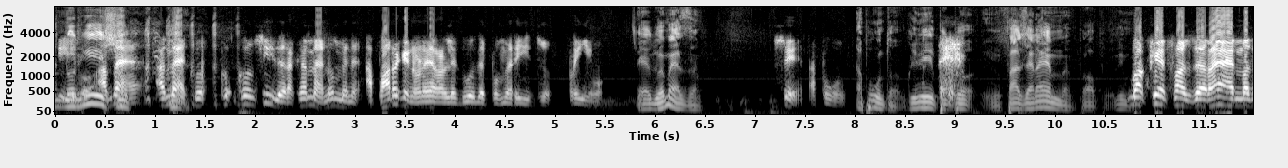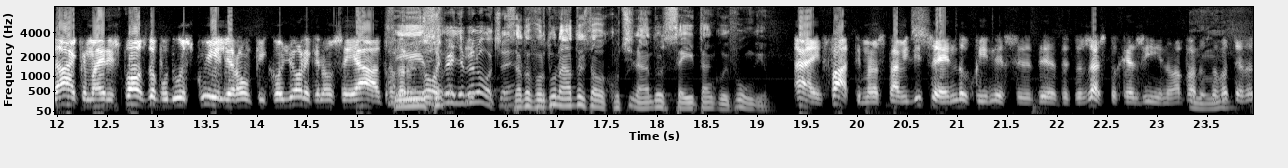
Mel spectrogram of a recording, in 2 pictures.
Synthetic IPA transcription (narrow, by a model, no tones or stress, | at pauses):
noiamːɛamːɛkokokonsid̪ɛɾakeamːɛnommenḛa̰pːaɾekenːonɛːɾaled̪uːed̪elpomeɾid͡ʒːo̰pɾiːmo̰ | ɛ̰d̪uemɛd̪zːa̰ | sḭa̰pːunt̪o̥apːunt̪o̰kwind̪ipɾɔpjo̰ | ḭɱfazeɾɛmːpɾɔ̰ːpɾjo̰imakːefazeɾɛmːd̪ajkemajɾispɔst̪d̪opud̪ueskwilːiɾoumpikːoʎːoːnikenːonsɛjalt̪ɾooveʎːaveloːt͡ʃeɛst̪aːt̪ofoɾt̪unaːt̪okest̪aːvokut͡ʃinand̪oilsɛjt̪aŋkoifuŋɡ̟ḭ | ɛiɱfat̪ːimalost̪aːvid̪it͡ʃɛnd̪okwind̪ised̪ekozɛst̪okaziːnoafat̪ːost̪afat͡ʃɛnd̪o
